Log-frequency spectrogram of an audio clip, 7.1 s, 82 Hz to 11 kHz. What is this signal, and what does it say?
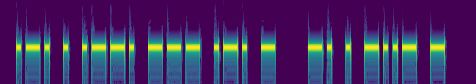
Morse code, heard as a keyed tone, about 17 wpm, 700 Hz. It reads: REPORT NEXT
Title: Sentences from Top 1000 Words - Review Part 6 - 17wpm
